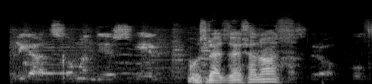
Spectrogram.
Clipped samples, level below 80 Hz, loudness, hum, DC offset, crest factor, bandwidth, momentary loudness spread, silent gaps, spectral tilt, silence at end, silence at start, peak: under 0.1%; -48 dBFS; -22 LUFS; none; under 0.1%; 22 dB; 11 kHz; 18 LU; none; -4 dB/octave; 0 s; 0.1 s; -2 dBFS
